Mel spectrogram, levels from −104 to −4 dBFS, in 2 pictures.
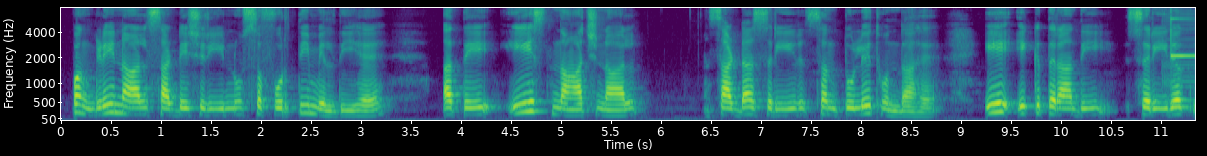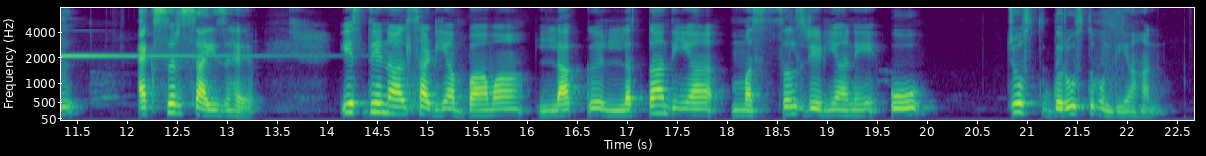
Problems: none marked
